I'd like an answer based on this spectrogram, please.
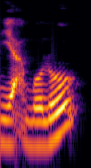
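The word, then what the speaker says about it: يعبد: Abada artinya telah menyembah, dan ya'budu sedang atau akan menyembah. Jadi tatkala kita misalnya ada fi'il seperti ini, nggak ada harokat, ya. Nah, maka ini, ya, sudah kita pastikan bahwa cara bacanya adalah ya budu.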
